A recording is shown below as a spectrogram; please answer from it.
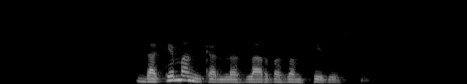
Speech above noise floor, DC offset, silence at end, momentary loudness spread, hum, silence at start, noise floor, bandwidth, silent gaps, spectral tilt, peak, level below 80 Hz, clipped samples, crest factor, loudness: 46 dB; under 0.1%; 1.25 s; 13 LU; none; 1.35 s; -78 dBFS; 2.9 kHz; none; -12 dB/octave; -16 dBFS; -76 dBFS; under 0.1%; 18 dB; -33 LUFS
